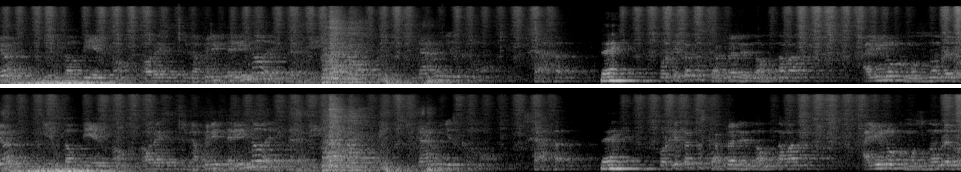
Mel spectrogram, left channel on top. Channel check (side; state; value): both; normal; correlation 0.43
